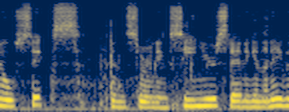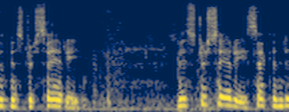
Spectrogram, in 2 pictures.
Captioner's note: speaking in french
